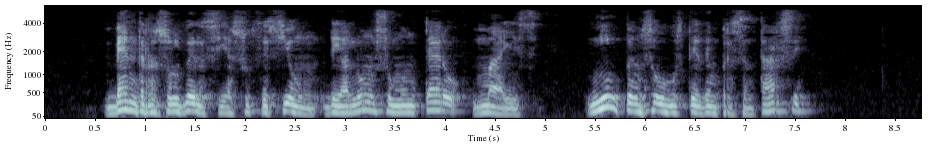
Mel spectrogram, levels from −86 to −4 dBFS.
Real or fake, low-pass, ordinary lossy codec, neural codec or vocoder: fake; 5.4 kHz; MP3, 32 kbps; vocoder, 22.05 kHz, 80 mel bands, Vocos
